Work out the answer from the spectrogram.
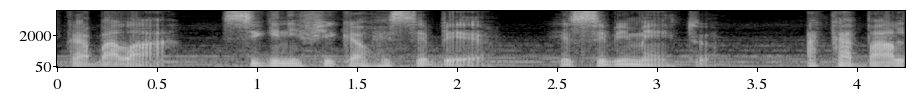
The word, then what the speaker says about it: Kabbalah: palavra cabala o branco cuja pronúncia mais próxima do original é kabbalah significa receber recebimento acabar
